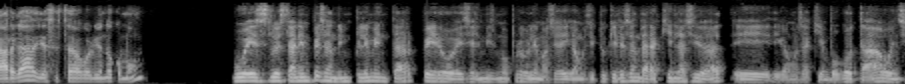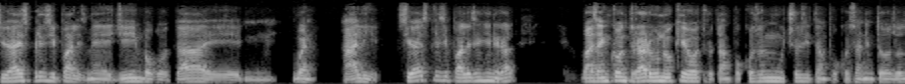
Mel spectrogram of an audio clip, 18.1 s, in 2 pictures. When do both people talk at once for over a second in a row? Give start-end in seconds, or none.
none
